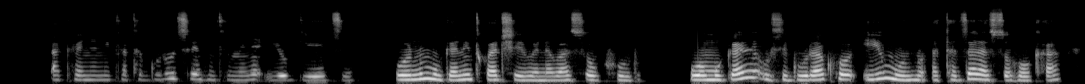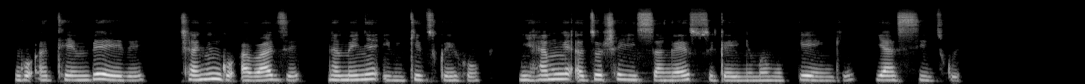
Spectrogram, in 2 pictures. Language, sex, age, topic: Rundi, female, 18-24, agriculture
